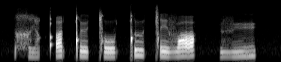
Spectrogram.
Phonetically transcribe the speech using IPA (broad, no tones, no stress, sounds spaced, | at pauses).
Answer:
χ i̤ qʼ e ǃ ø ǀ o ǃ ɯ ǀ e v ɑ | v y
